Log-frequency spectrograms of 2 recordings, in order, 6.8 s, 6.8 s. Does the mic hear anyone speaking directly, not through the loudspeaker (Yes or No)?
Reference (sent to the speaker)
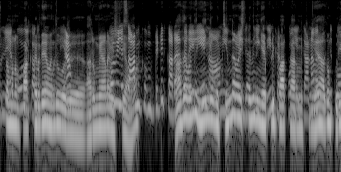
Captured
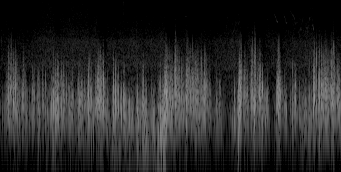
No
